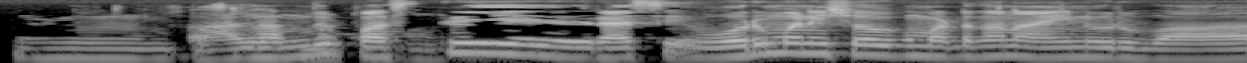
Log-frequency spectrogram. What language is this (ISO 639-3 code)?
tam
